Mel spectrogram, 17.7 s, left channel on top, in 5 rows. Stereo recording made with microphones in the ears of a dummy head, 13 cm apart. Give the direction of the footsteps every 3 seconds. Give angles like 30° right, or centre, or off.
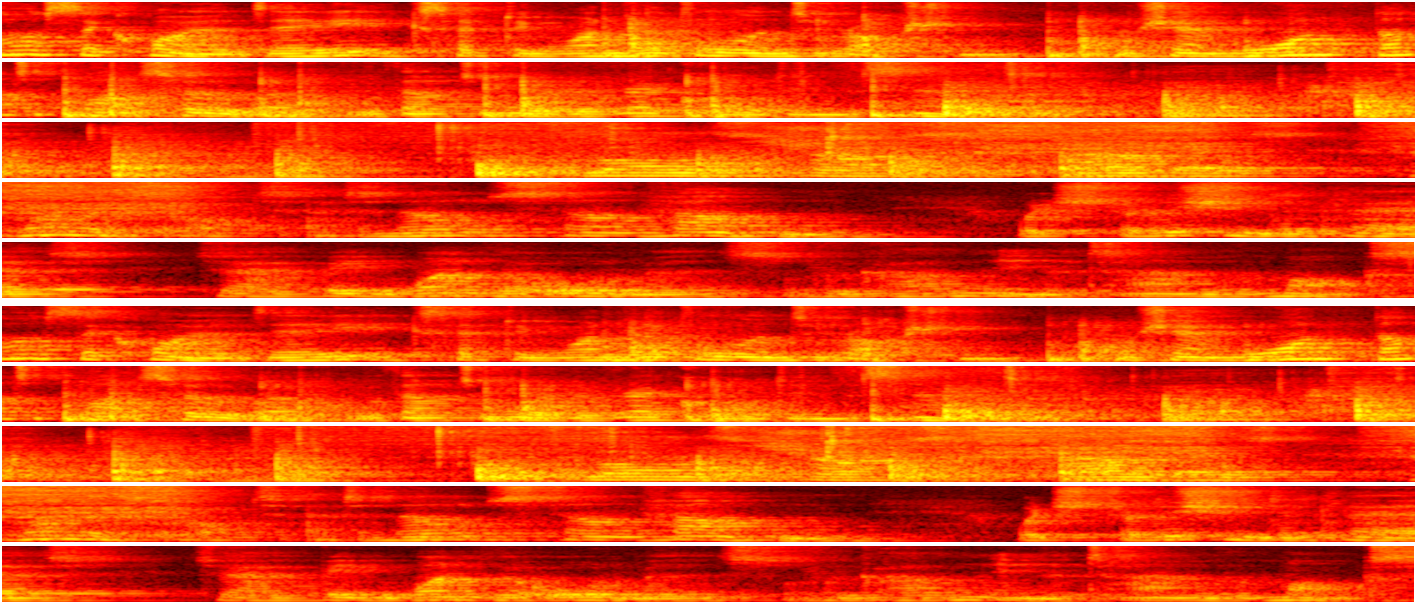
50° left, 30° left, 30° right, 60° right, off, off.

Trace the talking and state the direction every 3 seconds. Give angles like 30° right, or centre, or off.
30° left, 20° right, 40° right, 50° right, 50° right, 50° right.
